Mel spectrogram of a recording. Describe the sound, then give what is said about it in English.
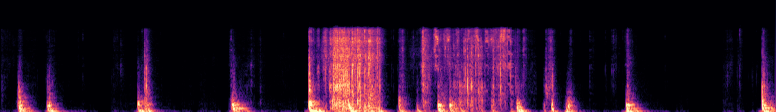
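Tarot cards are shuffled and drawn. A few separate soft taps come before a dense riffling burst in the middle, and more light taps and card knocks follow. “Let me pull some cards for you.”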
